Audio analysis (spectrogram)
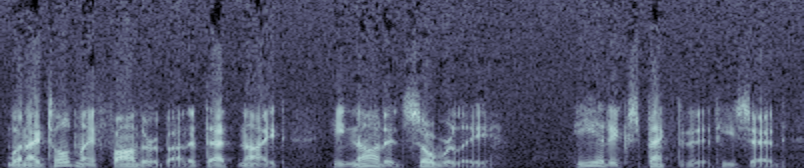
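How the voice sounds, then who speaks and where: A man's voice: sits low, huge pitch swings, normal speed, gravelly, no room sound. A man reading literary fiction aloud as a scripted narration. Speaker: audiobook reader. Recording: dull, lo-fi, close dry recording.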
